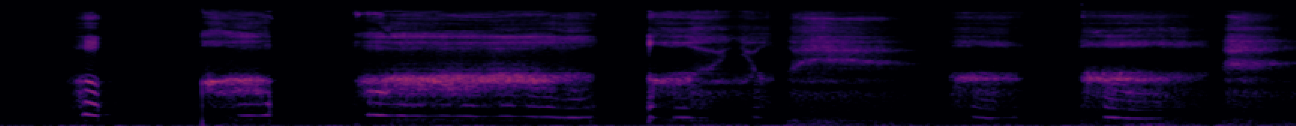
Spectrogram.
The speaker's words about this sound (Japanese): あくびが出ちゃいます。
